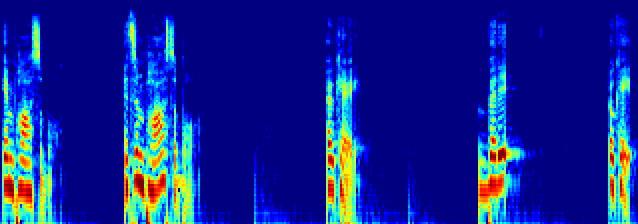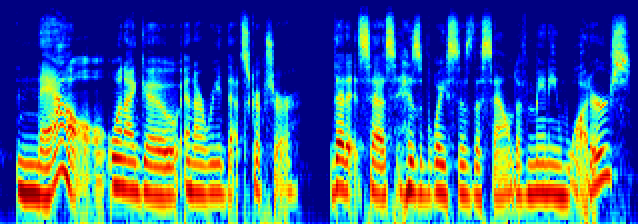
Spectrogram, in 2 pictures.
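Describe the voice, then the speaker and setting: A woman's voice: lowish voice, steady tone, a little mellow, no room sound. Woman guest on a faith podcast, earnest, lots of restarts and "you know"s, dry close mic. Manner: earnest, halting, with many restarts and fillers. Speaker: interview guest. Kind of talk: faith testimony in a podcast interview.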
